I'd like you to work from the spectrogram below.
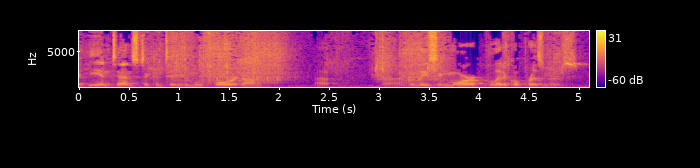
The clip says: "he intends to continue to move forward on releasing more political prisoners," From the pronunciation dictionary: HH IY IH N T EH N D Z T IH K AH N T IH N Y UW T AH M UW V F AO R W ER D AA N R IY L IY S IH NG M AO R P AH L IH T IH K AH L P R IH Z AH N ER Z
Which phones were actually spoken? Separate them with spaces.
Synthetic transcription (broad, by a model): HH IY IH N T EH N D Z T IH K N T IH N Y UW T AH M UW V F AO R W ER D N R IY L IY S IH NG M AO R P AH L IH T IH K L P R IH Z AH N ER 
